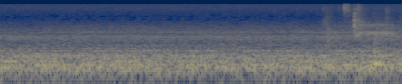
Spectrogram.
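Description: Steady, quiet indoor room tone with a faint low hum, and a brief soft rustle near the end.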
